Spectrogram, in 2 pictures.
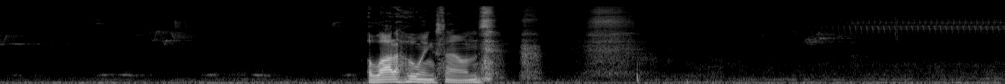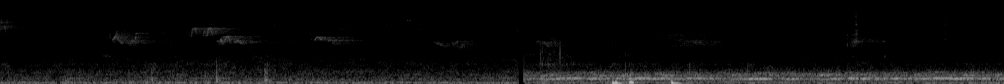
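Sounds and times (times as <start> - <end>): songbirds chirping: 0.0 - 4.8, 6.4 - 20.0
pigeons cooing: 15.3 - 20.0.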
